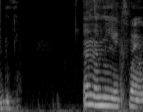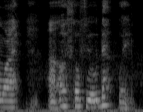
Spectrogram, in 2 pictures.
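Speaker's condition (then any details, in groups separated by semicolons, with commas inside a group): Cerebral palsy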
